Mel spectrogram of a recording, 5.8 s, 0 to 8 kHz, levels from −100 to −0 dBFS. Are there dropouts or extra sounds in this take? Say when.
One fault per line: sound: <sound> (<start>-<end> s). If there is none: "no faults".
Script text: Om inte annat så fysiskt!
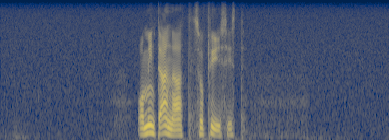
no faults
